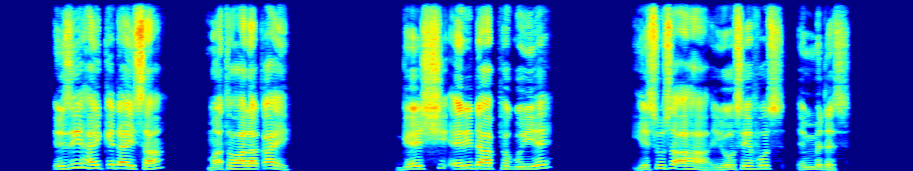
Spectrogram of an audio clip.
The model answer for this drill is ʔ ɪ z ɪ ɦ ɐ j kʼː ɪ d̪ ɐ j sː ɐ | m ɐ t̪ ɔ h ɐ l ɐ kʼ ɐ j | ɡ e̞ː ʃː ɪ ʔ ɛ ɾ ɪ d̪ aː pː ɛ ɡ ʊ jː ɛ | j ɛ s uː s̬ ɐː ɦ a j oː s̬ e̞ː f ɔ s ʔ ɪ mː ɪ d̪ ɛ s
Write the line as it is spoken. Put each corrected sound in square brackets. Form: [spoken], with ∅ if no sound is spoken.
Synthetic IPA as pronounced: ʔ ɪ z ɪ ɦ ɐ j kʼː ɪ d̪ ɐ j sː ɐ | m ɐ t̪ ɔ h ɐ l ɐ kʼ ɐ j | ɡ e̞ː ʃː ɪ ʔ ɛ ɾ ɪ d̪ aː pː ɛ ɡ ʊ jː ɛ | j ɛ s uː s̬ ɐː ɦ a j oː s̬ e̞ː f ɔ s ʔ ɪ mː ɪ d̪ ɛ s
